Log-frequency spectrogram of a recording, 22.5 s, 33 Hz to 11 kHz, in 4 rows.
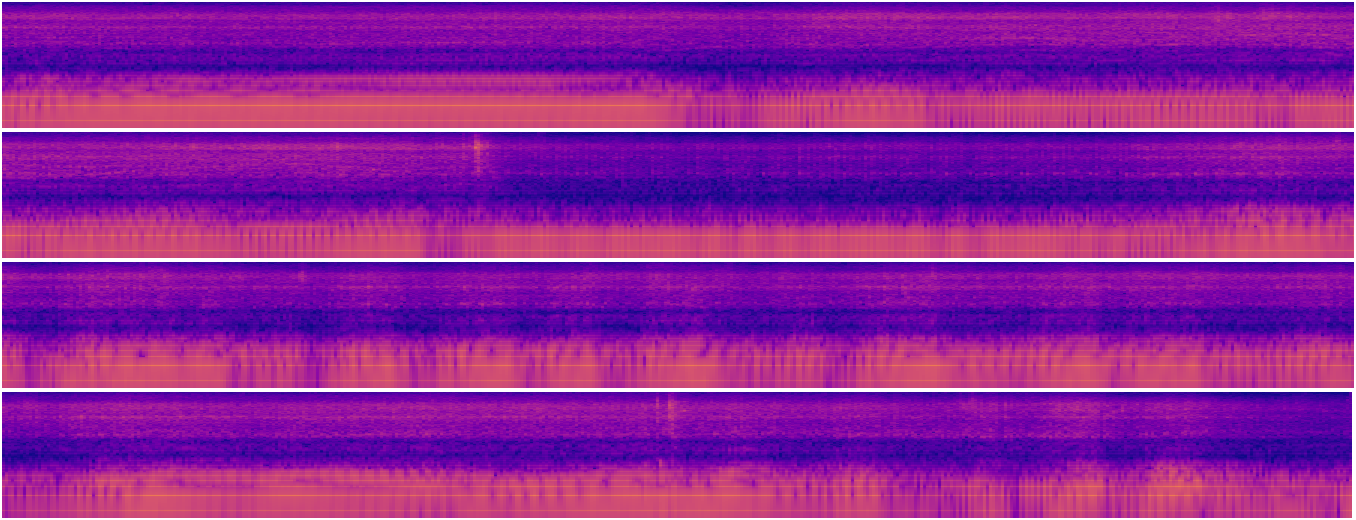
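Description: Off-road 4x4's engine revving up and down over and over, its pitch climbing and dropping every second or so in the second half, with a steady hiss underneath.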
